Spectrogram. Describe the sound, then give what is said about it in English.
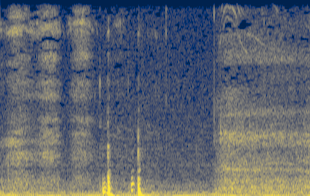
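A dog snores in two quick, rough snorting breaths, one right after the other, faint above a steady low hum, with no one talking. “Oh, my dog's snoring.”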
